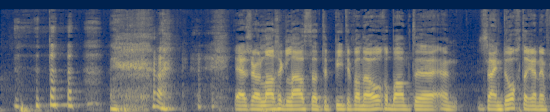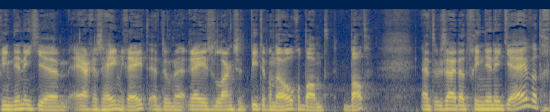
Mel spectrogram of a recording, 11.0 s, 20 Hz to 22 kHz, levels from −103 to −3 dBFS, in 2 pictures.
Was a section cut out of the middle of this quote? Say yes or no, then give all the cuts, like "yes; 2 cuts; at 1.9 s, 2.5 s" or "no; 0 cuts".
no; 0 cuts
